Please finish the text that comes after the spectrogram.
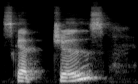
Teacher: my tongue lifts up to the t position and then pushes out for the ch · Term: ch sound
